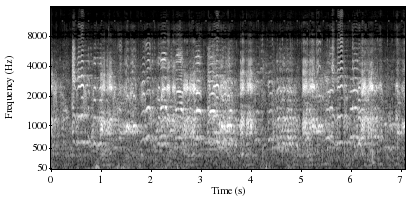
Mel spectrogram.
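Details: A dense chorus of honking from a captive Caribbean flamingo flock at WWT Slimbridge on 4/5/2011, with repeated nasal calls overlapping almost without pause.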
